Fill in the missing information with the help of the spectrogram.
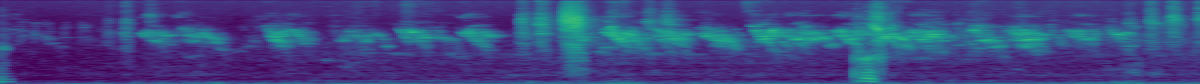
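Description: A colony of budgerigars chirping and chattering in many quick high notes, with two short knocks among them, the louder a little past four seconds in.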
